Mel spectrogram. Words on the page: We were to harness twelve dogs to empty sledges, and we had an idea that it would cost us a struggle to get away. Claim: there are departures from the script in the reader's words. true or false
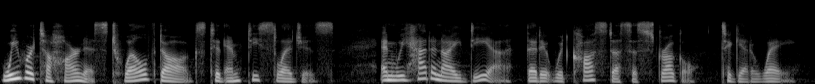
false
